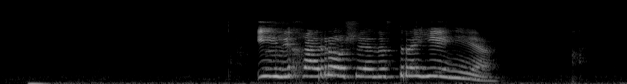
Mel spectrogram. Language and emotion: Russian, positive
